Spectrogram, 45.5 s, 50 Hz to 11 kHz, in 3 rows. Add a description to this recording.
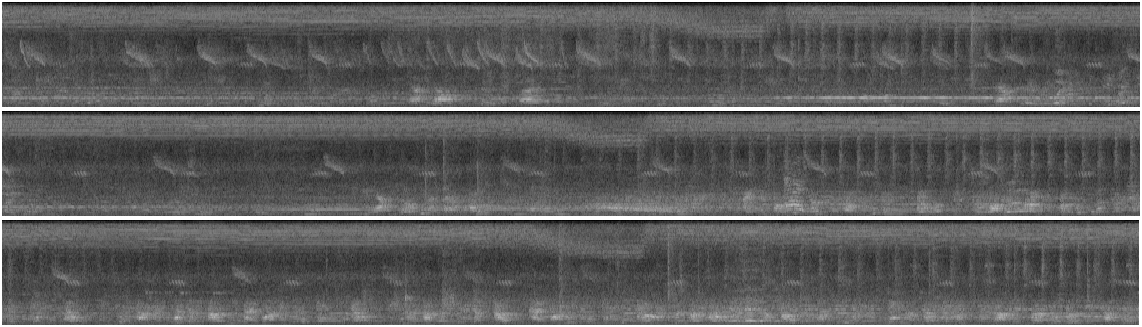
in the Park, Birds and cicadas, A lot of people are doing aerobics, Playing badminton, Zoom H2n MS+XY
